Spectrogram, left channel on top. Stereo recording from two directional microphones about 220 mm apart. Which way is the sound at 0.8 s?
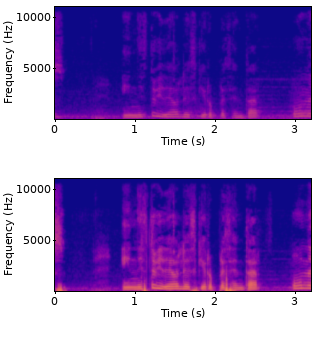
35° right (ahead or behind).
